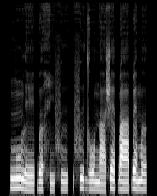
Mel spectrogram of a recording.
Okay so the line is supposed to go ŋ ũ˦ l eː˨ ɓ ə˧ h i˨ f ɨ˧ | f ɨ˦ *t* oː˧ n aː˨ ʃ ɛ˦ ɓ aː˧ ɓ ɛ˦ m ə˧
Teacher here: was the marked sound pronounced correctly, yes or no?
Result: no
